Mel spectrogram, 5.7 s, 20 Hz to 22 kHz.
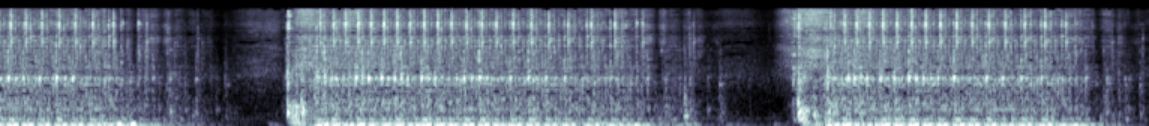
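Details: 1987 Arctic Cat Cougar 500 snowmobile with a Suzuki two-stroke, long sitting, gas poured into the carbs: it catches in ragged bursts, then sags and nearly dies whenever throttle comes on. It won't take throttle.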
